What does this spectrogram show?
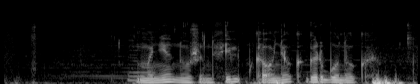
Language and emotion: Russian, neutral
